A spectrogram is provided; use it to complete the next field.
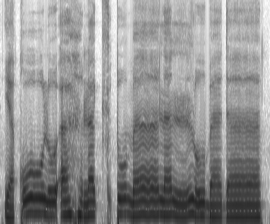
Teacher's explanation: In this example, we can see that the Tanwin in Malan is not read. Instead, it is being merged with the next huruf, which is a lam. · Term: Idgham bila Ghunnah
